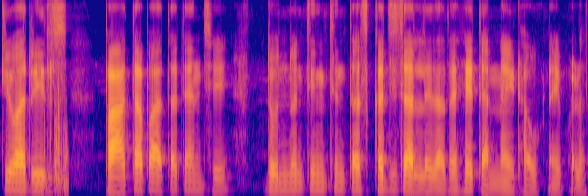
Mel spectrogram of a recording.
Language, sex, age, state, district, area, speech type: Marathi, male, 45-60, Maharashtra, Amravati, urban, spontaneous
